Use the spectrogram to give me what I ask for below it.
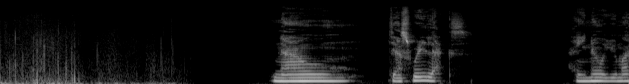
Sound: sheets rustling

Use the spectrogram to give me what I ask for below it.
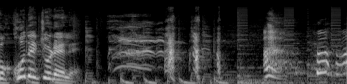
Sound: laughing; laughter

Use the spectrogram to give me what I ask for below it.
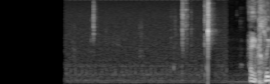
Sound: click

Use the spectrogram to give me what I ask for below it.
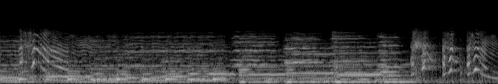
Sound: Betty clears throat

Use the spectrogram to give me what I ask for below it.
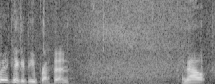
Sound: inhaling

